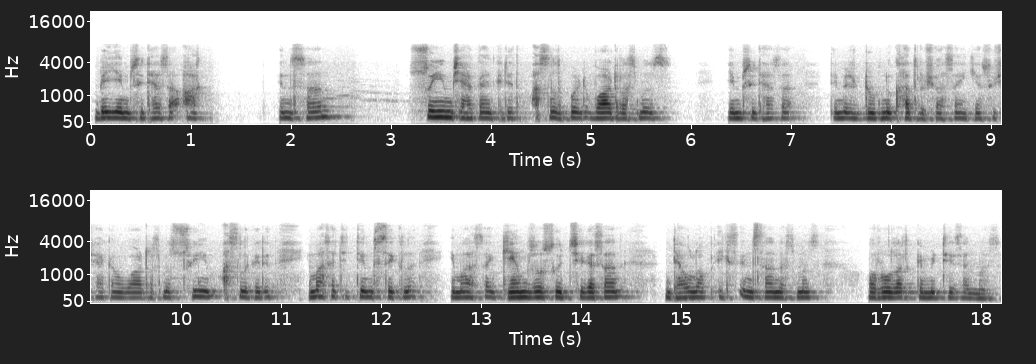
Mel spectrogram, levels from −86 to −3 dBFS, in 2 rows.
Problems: none marked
